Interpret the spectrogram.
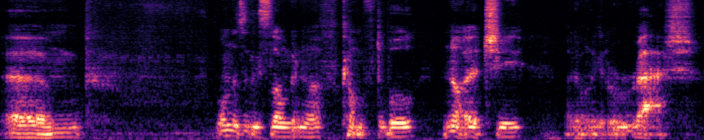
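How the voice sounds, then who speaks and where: A haughty, sick young heir, played by a man in an ASMR roleplay talks in a formal, hesitant way, stuffy with a cold. His voice sits low and unhurried. The mic is a little distant, with faint hiss behind.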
